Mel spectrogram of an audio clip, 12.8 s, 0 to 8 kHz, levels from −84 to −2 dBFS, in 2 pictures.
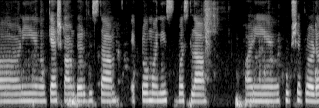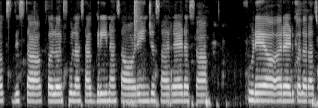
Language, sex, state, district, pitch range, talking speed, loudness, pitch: Konkani, female, Goa, North and South Goa, 200-210 Hz, 125 wpm, -18 LUFS, 205 Hz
